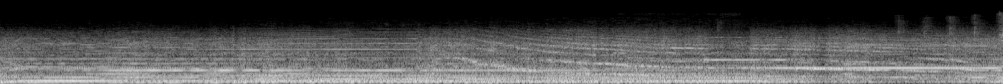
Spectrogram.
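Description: Live hardcore punk band playing: distorted electric guitars hold ringing notes, sliding down in pitch from about halfway through. A few drum hits come just before the end, where the full band with drums comes back in.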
